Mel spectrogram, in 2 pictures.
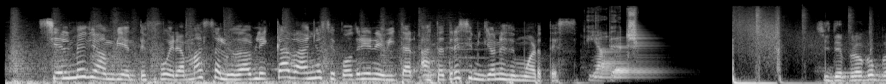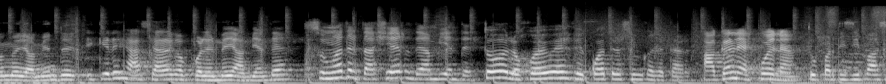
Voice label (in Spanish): Promo T Ambiente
